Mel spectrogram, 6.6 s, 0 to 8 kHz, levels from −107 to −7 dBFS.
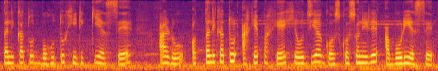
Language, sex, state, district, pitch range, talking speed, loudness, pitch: Assamese, female, Assam, Kamrup Metropolitan, 205-245 Hz, 110 wpm, -18 LUFS, 225 Hz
